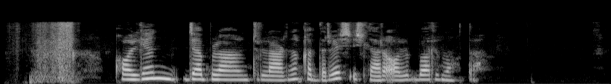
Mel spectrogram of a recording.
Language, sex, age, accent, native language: Uzbek, female, 18-24, Andijon, Uzbek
